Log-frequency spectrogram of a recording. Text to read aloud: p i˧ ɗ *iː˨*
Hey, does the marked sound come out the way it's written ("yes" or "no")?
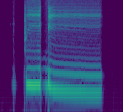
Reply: yes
